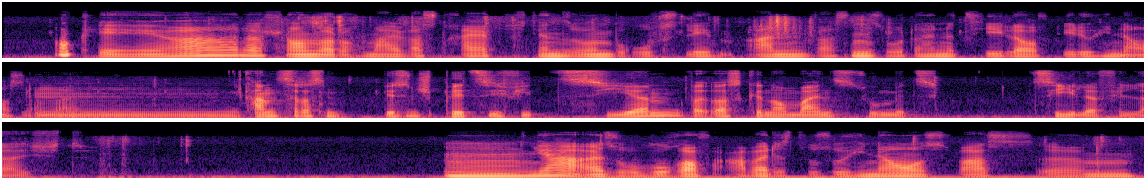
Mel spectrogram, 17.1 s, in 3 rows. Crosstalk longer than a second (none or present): none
